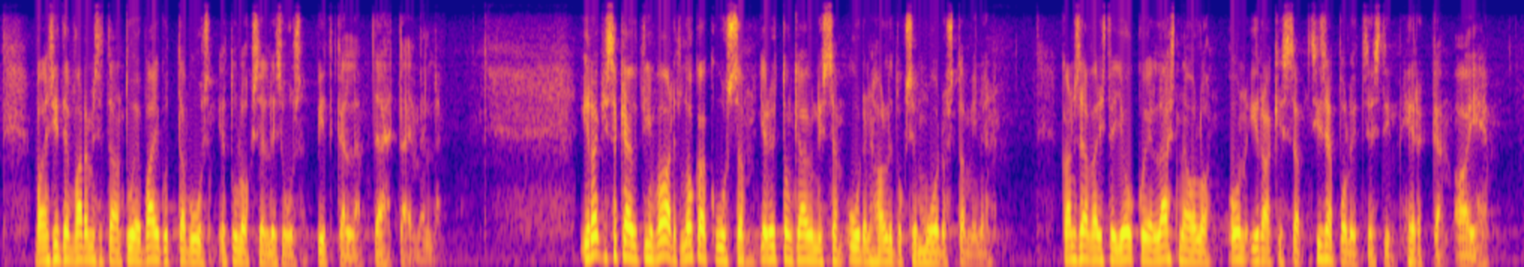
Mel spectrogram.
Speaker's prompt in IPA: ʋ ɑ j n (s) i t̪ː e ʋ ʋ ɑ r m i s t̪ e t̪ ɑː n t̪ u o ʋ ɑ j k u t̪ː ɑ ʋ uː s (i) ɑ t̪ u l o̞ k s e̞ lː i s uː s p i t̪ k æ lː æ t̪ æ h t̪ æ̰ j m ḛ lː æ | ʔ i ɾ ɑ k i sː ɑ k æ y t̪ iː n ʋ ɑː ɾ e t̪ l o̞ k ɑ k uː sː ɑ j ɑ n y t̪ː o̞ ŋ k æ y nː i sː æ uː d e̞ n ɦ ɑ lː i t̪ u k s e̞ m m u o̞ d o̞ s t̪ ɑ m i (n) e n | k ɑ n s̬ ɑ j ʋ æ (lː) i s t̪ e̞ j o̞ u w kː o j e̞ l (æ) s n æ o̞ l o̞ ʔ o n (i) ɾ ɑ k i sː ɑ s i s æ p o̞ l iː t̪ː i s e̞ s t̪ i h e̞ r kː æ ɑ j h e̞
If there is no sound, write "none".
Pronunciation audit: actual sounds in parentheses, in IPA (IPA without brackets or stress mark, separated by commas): s, j, n, l, æ, i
